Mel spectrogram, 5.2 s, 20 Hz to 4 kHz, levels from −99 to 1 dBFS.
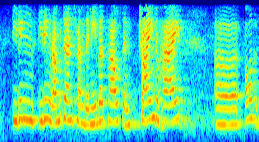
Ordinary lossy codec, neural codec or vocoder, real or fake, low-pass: AAC, 24 kbps; none; real; 3.6 kHz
